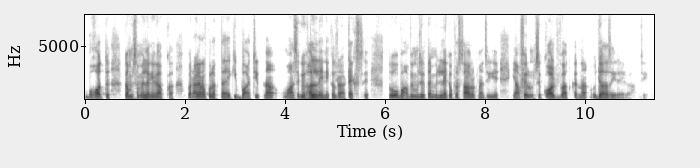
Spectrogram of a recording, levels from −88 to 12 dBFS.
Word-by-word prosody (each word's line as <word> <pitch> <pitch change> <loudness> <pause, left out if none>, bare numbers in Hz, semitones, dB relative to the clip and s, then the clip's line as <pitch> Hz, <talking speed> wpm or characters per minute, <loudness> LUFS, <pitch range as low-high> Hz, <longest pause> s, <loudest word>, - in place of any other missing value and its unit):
बहुत 155 +7 +3 0.3
कम 155 0 +4
समय 140 -4 -3
लगेगा 105 -2 +2
आपका। 100 - -6 0.3
पर - - +3
अगर 160 0 +6
आपको 165 +1 +2
लगता 145 -1 -1
है 140 -1 -2
कि 145 +2 -6
बातचीत 115 0 -3
ना 125 +1 +2 0.2
वहाँ 130 +1 0
से 150 +3 -5
कोई 155 0 +1
हल 135 0 +9
नहीं 125 -3 0
निकल 105 -1 -5
रहा 100 0 -2
है 100 - -9
टेक्स्ट 110 -1 -2
से, - - -7 0.4
तो 180 - +4
वहाँ 140 -2 -1
पे 150 - -4
मुझे 150 -1 -4
लगता 140 +1 -2
है 140 - -8
मिलने 120 -1 -1
का 120 +1 -1
प्रस्ताव 110 -2 +2
रखना 105 0 -6
चाहिए 100 0 -9 0.3
या - - 0
फिर - - 0
उनसे 130 +3 -4
कॉल 115 0 +6
पे 125 - -20
बात 105 -2 +3
करना, - - -4
वो - - -6
ज़्यादा 110 -1 +3
सही 100 -2 -8
रहेगा। - - -18
जी। - - -27
120 Hz, 240 wpm, -24 LUFS, 110-145 Hz, 0.4 s, हल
